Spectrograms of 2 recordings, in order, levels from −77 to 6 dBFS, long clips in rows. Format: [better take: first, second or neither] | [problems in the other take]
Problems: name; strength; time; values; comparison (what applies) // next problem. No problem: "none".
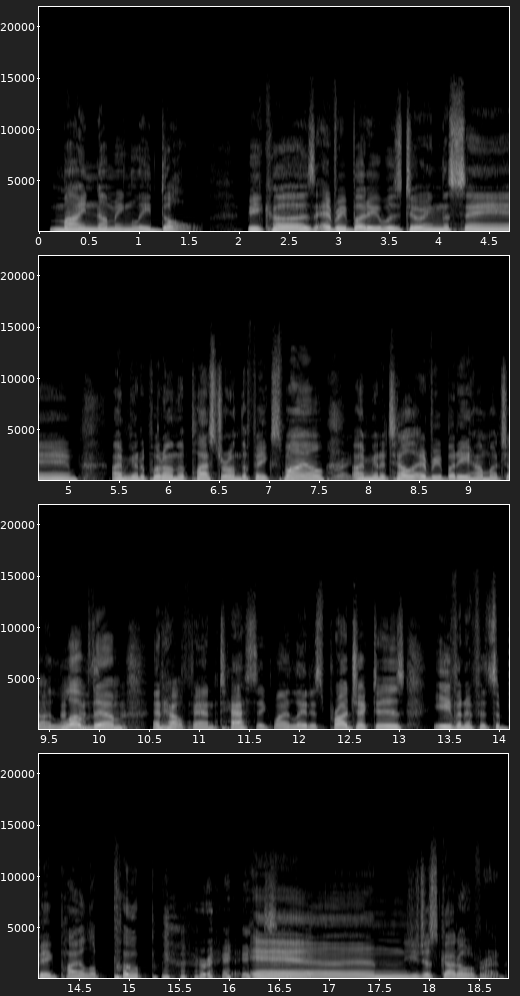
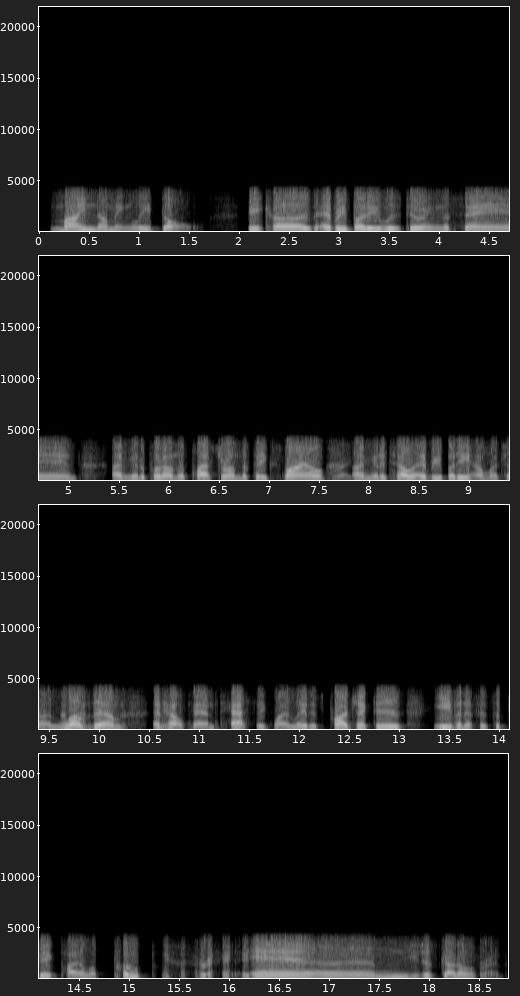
first | phone-call audio; poor line; nothing above 4 kHz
